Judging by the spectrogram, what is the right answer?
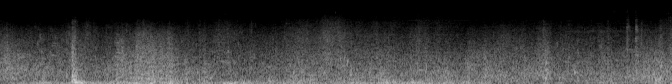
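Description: Wind buffeting the microphone over water rushing past the hull of a J80 sailboat under way, with one loud thump just under a second in.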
